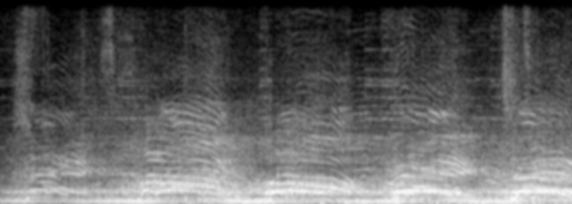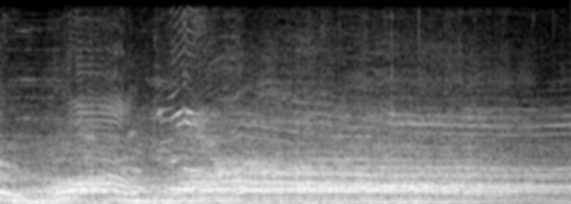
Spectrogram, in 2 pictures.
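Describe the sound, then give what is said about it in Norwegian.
A large crowd of Brexit supporters outside Parliament and Big Ben in London counts down together on the evening of Brexit day in loud rhythmic shouts, each call rising and falling, swelling into sustained cheering and whooping at the end, with a steady low hum underneath. “Utenfor parlamentet og Big Ben i går kveld var det begeistret nedtelling fra brexit-tilhengerne.”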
